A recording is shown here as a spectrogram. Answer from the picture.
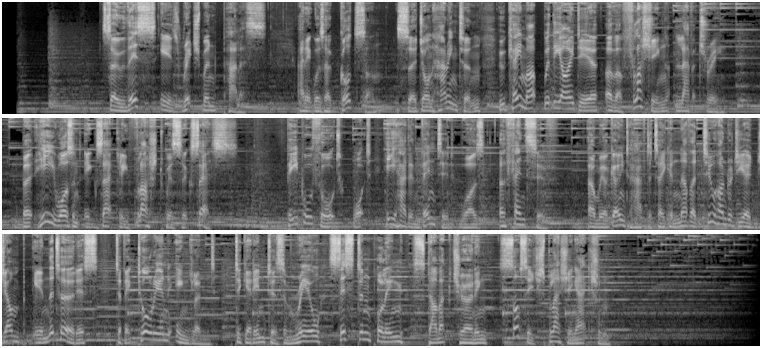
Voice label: Audiobooks

